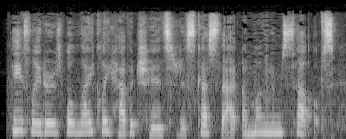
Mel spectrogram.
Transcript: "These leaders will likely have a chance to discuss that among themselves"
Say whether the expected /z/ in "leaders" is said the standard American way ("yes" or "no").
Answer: yes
